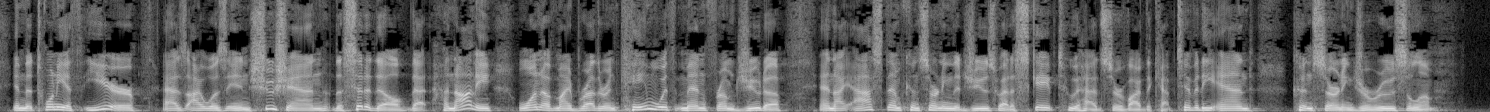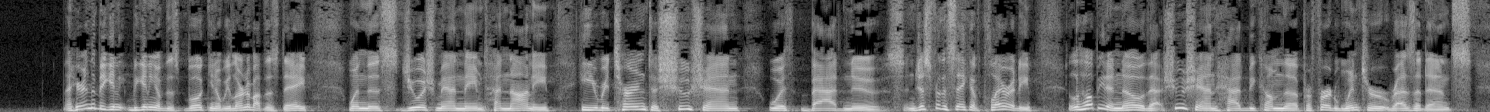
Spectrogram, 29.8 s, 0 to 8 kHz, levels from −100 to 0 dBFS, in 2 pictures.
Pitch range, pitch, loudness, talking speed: 120-155 Hz, 130 Hz, -18 LUFS, 180 wpm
